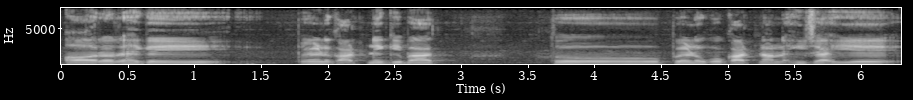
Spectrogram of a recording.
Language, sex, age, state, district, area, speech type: Hindi, male, 60+, Uttar Pradesh, Lucknow, rural, spontaneous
